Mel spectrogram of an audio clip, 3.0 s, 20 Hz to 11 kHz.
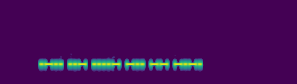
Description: Morse code, heard as a keyed tone, about 51 wpm, 700 Hz. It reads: LU4DMC
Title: DXCC-100 Call Signs - 6 Characters - 50wpm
